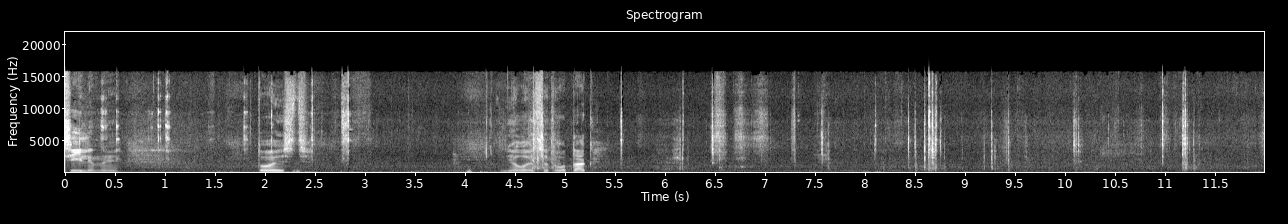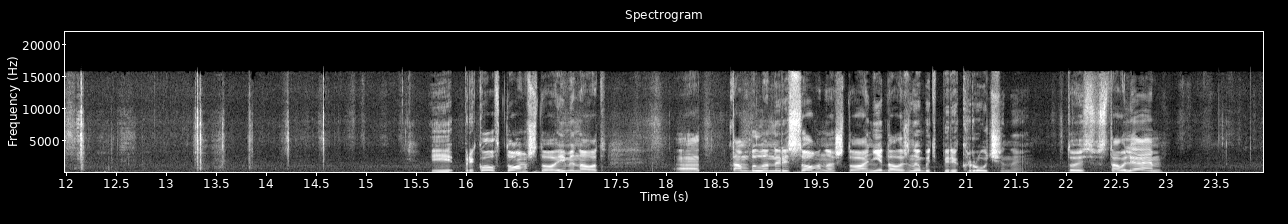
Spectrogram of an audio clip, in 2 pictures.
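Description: Metal poles click and rattle as they are handled.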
